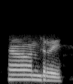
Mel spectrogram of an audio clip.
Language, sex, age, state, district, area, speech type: Kannada, female, 45-60, Karnataka, Dharwad, rural, conversation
